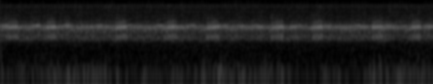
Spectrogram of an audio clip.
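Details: Frogs calling in countryside rice paddies at sunset in the evening: a steady chorus of two-toned rasping croaks pulsing roughly once a second, overlapping voices, over a soft low rumble.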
